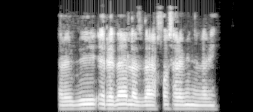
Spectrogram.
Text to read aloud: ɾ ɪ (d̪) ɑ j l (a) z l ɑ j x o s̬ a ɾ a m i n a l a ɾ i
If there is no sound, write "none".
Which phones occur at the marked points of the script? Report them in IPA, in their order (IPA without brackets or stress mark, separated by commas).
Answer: d̪, a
